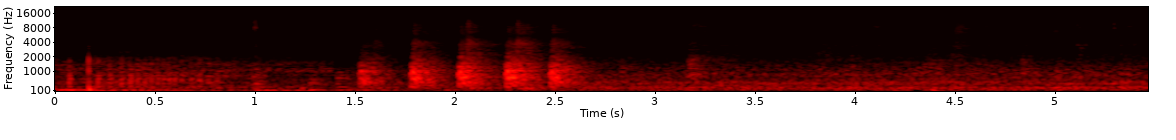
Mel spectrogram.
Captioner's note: knocking on door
